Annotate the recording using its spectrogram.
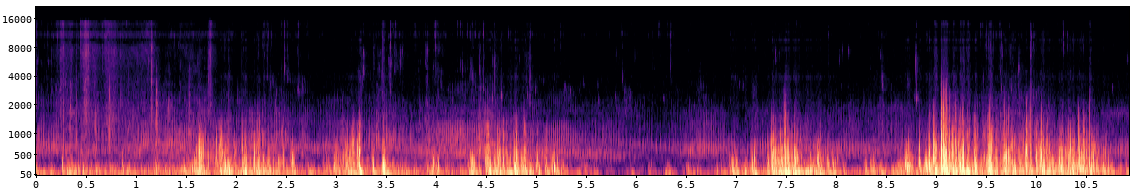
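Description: Many common frogs croaking together in a shallow breeding pool at spawning time: a dense run of overlapping low, purring croaks, swelling louder twice late on.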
